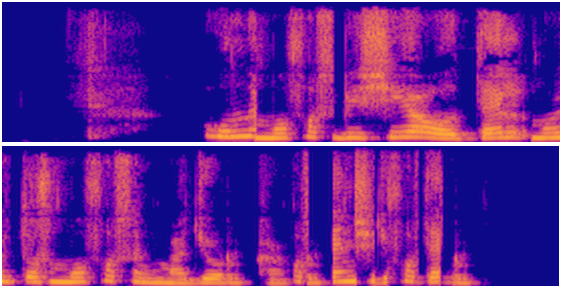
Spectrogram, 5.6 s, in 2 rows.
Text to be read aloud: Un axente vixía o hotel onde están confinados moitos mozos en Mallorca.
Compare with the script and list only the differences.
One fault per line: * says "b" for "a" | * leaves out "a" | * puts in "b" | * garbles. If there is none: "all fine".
* says "mozos" for "axente"
* leaves out "onde están confinados"
* garbles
